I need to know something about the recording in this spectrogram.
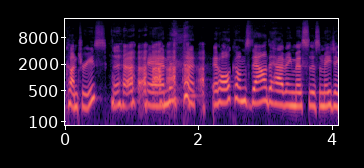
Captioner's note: laughter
